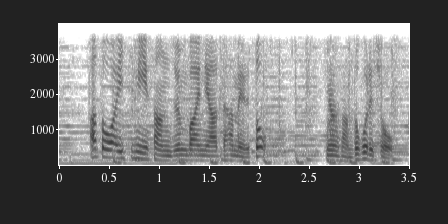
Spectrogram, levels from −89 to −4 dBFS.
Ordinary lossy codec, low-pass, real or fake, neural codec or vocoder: none; 3.6 kHz; real; none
